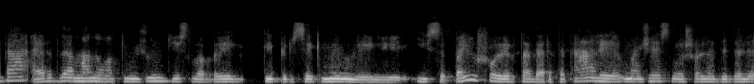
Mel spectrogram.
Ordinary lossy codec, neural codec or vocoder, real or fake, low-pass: Opus, 16 kbps; codec, 16 kHz, 2 kbps, FreqCodec, smaller model; fake; 7.2 kHz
